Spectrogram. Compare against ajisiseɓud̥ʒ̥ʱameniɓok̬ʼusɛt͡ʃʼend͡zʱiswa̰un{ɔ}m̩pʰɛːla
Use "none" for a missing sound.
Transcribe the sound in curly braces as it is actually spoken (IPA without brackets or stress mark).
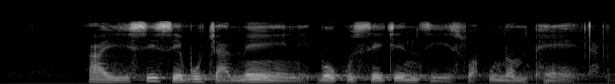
o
